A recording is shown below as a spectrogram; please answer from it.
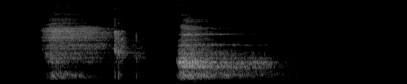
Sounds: Sigh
